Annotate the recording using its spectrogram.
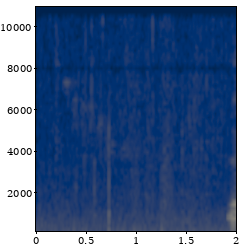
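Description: Faint footsteps crunching in deep fresh snow, one step a little sharper than the rest; a child starts speaking at the very end.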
